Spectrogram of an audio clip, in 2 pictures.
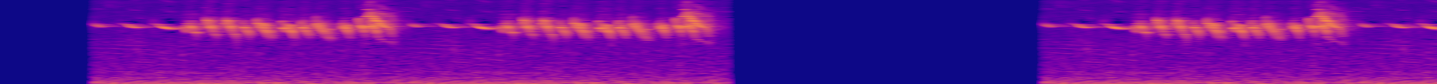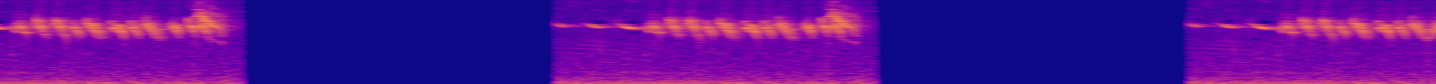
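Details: A wild Lined seedeater at Vila Pavão, Espírito Santo, Brazil, free-living in open country, sings high, fast phrases of buzzy trills and sharp chips, repeated in bursts.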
